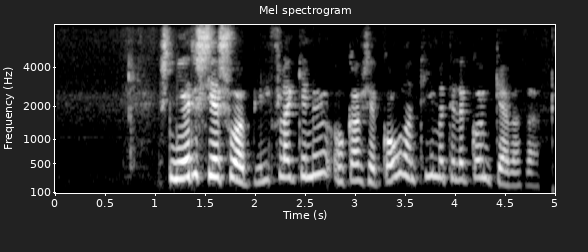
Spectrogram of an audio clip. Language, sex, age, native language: Icelandic, female, 60-69, Icelandic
